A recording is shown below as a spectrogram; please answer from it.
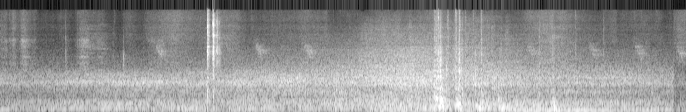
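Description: A vehicle passing by: a hiss with a low rumble that swells slowly, peaks past the middle and fades near the end. Two small clicks, one before the middle and one at the loudest point.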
